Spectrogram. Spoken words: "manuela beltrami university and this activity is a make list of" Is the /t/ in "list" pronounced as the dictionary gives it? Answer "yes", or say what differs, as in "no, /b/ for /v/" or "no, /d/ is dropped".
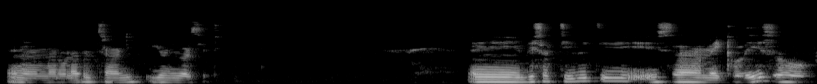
no, /t/ is dropped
